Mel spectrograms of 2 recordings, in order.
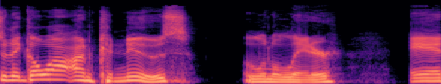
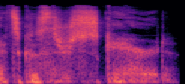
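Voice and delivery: whispered, slow warning; spooky hushed hint; ominous whisper; 9 dB quieter than usual. Retold or imitated. Jack warning about the fish, whispered. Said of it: "And Jack goes".

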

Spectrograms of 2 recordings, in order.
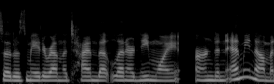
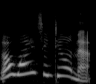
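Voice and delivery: puzzled; 13 semitones higher, faster than usual. Retold or imitated. Retold puzzled thought.

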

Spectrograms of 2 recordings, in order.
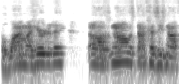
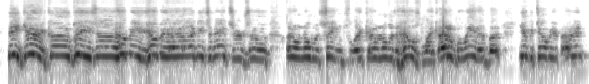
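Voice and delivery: high, pleading whine, much higher throughout; whiny creator impression; 12 semitones higher, 4 dB louder than usual. Demon mocks his creator begging him about Satan, high whining. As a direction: beg like a helpless man who needs answers. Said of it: "he kinda sounds like that. He whines a lot".

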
